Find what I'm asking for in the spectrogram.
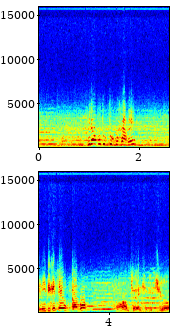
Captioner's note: people speaking in Tagalog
